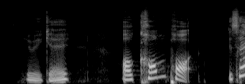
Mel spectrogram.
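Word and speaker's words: compote: And I don't think it's compay. I don't know how you pronounce it.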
